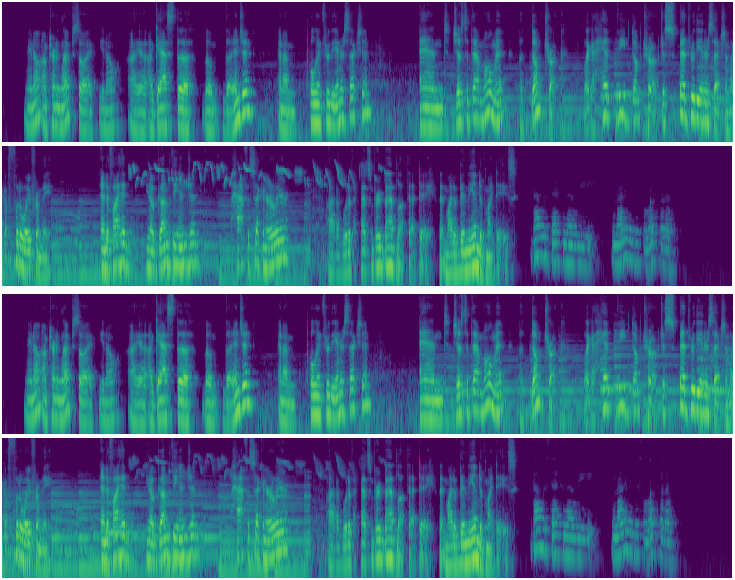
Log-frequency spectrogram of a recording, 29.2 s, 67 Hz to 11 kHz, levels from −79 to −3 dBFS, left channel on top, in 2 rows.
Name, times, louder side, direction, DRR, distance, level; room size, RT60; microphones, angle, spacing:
voice 1, 0.4-5.0 5.5-5.9 6.2-7.4 8.3-10.1 10.3-11.3 11.6-15.6 16.6-17.2 17.5-18.6 19.2-20.4 21.1-24.9, equal, 5° right, 0.4 m, -28 dB
sound 1, 4.8-21.3, left 1 dB, 40° left, 2.0 m, -49 dB
sound 2, 8.4-20.8, right 5 dB, 75° right, 0.5 m, -38 dB
voice 2, 14.7-15.1 15.7-16.5 25.2-26.4 26.8-28.0, right 2 dB, 55° right, 1.8 m, -42 dB
Bird vocalization bird call bird song, 17.1-22.4, left 9 dB, 75° left, 1.6 m, -46 dB
13.0 x 5.5 x 3.6 m
head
